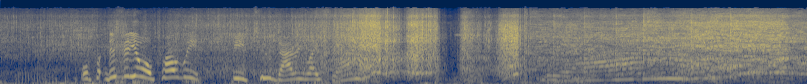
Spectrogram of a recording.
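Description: A small toy snowmobile's electric motor whines, rising and falling in pitch as it revs.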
